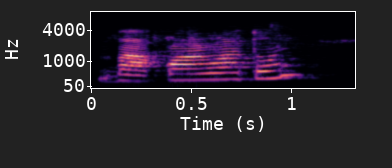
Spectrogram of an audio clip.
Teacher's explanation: قاف بہت موٹا ہے قاف زبان کی جڑ سے، اور را تھوڑی موٹی ہے اور یہ دونوں باریک ہیں۔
